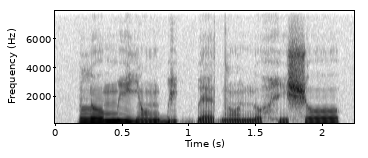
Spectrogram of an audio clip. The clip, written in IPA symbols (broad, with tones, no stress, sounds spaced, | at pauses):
l o˦ m i˦˨ j ɔ̃˨˦ ɡ͡b i˦˨ ɡ͡b ɛ˨ d ɔ̃˨ n o˨˦ h i˧ ʃ o˦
